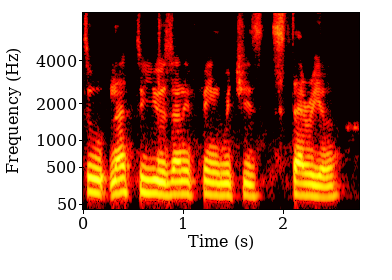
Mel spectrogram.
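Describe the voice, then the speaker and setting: With a Hungarian accent, a man speaks in a dark, mellow tone. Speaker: cinematographer. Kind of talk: panel discussion. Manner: halting, many repetitions and fillers.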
